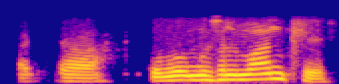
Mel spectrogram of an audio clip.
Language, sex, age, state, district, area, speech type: Urdu, male, 30-45, Bihar, Khagaria, rural, conversation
